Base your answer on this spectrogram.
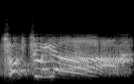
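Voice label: Korean player killed enemy mood high, speech; War Thunder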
